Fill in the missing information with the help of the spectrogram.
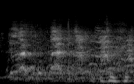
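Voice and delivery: short real chuckle; laughing. Real, not acted. Teacher amused as people turn to their neighbours, laughing. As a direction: break into a laugh. Amused by singing to one another.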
